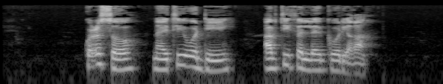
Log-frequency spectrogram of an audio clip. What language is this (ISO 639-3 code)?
tir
